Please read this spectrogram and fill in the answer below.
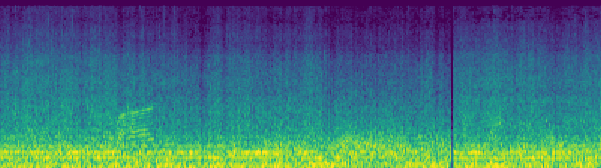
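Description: Boat motor running steadily with a constant hum, over water and wind noise on the microphone. The sound drops out for an instant about six seconds in.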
